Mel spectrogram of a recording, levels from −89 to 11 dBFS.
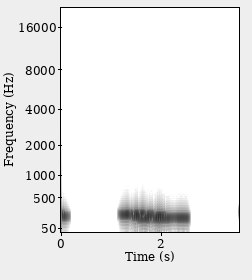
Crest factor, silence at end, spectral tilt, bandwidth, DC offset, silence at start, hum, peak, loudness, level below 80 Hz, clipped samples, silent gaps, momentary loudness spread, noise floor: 16 dB; 1 s; -16.5 dB/octave; 0.3 kHz; under 0.1%; 0 s; none; -6 dBFS; -20 LUFS; under -90 dBFS; under 0.1%; none; 13 LU; under -90 dBFS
